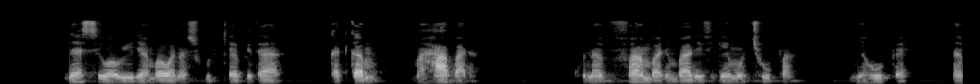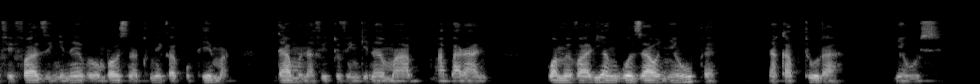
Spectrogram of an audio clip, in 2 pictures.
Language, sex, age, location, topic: Swahili, male, 25-35, Kisii, health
